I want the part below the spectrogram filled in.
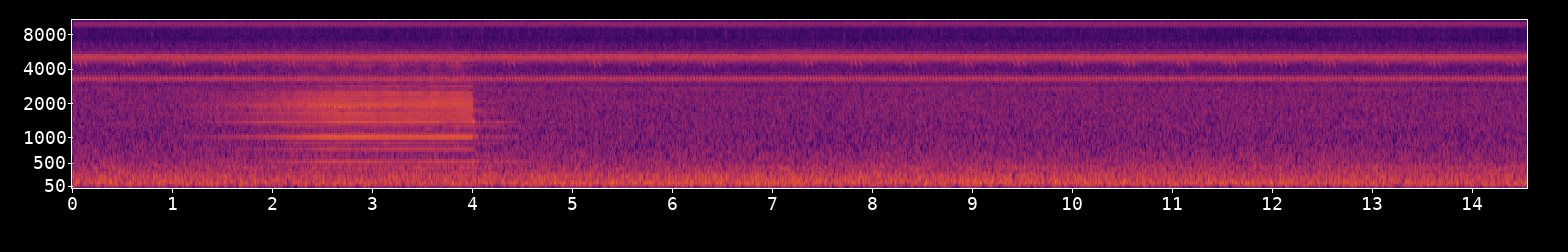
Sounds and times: crickets 0.0 - 14.5
Mysterious alarm-like sound emanating from a water processing plant 1.1 - 5.1

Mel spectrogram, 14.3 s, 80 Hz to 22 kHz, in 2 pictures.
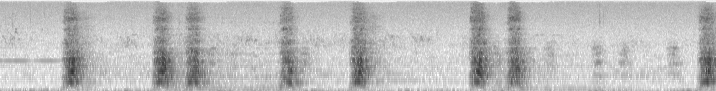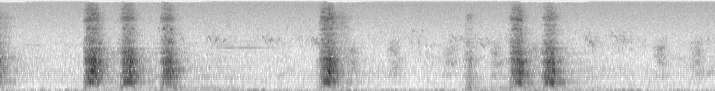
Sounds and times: dog 0.6 - 3.8
dog 4.7 - 7.4
dog 8.0 - 9.1
dog 10.4 - 13.0
dog 13.7 - 14.3

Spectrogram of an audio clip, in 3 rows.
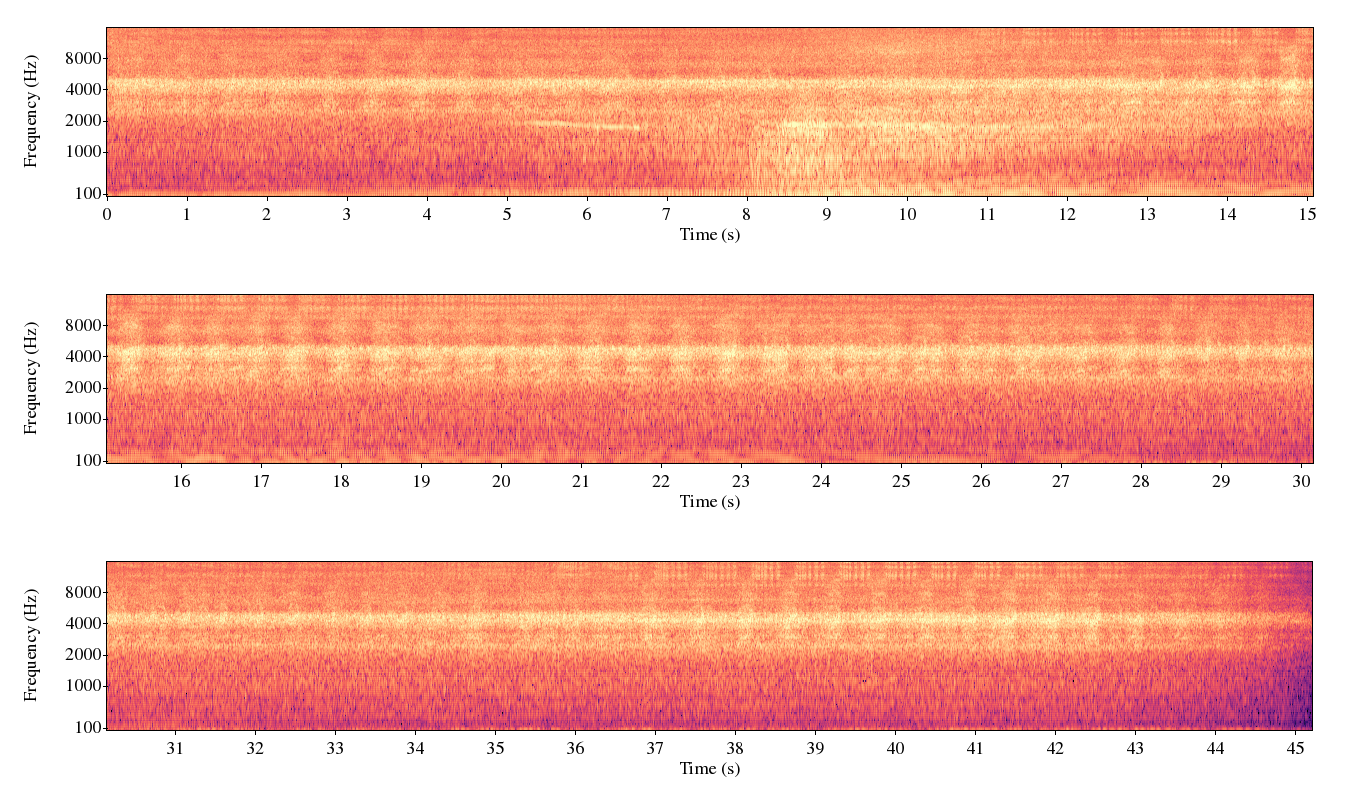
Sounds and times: Traffic sound 0.0 - 31.8
Cicadas sound 0.0 - 45.2

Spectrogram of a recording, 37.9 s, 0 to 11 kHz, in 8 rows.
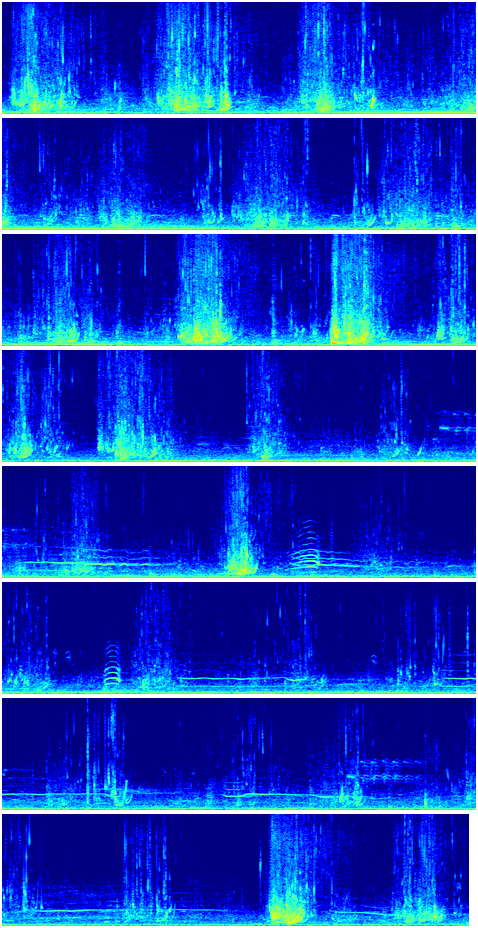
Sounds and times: Waves hitting the boat ramp 0.0 - 37.8

